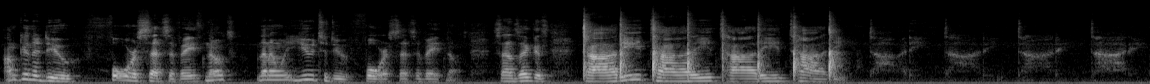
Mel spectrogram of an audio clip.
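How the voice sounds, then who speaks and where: A man's voice: on the high side, measured pace, vocal fry, heavy background noise. A man teaching a music lesson to children in an upbeat, chatty way, leading call-and-response rhythm chants.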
